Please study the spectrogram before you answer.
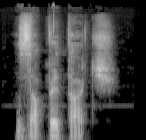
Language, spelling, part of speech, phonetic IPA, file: Polish, zapytać, verb, [zaˈpɨtat͡ɕ], Pl-zapytać.ogg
